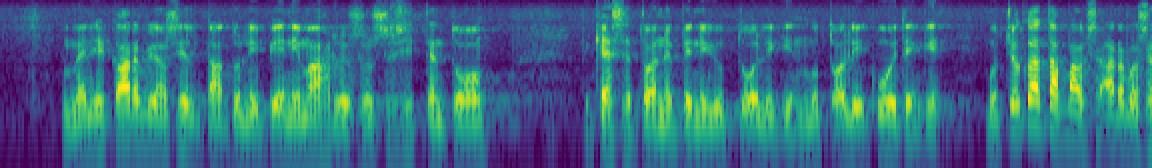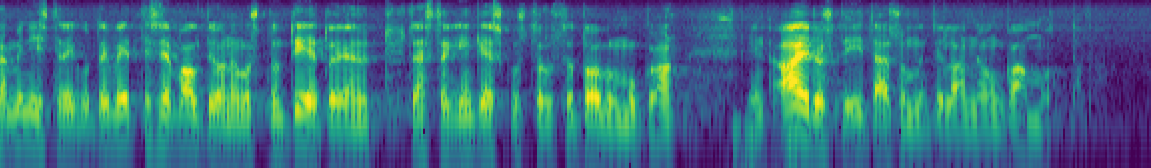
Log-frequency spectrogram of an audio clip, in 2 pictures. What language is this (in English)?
Finnish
